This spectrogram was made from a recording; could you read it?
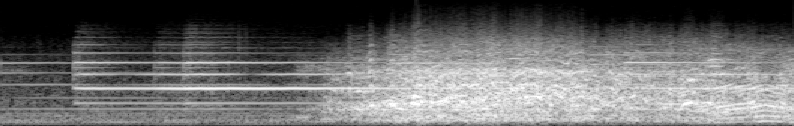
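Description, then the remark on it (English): A doorbell chimes with two clear ringing tones, then crowd laughter and murmuring voices swell up and continue loudly over the rest. “I'll ring the bell.”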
